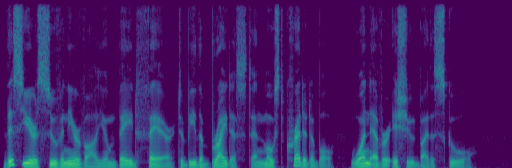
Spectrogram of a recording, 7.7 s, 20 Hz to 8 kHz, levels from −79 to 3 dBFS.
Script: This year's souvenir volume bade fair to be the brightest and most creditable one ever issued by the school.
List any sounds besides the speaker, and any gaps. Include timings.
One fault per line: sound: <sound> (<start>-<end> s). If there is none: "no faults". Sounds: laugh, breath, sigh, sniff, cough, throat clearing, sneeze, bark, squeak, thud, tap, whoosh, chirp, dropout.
no faults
